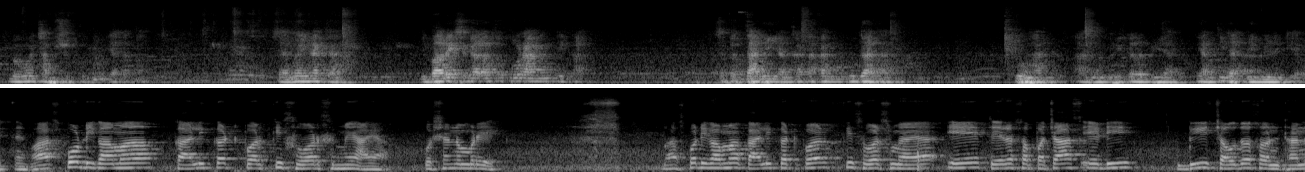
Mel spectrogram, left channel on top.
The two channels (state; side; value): different; both; correlation 0.00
